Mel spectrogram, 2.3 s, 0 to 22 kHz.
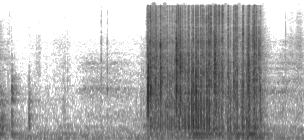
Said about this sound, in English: So, let me shuffle 3 times.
